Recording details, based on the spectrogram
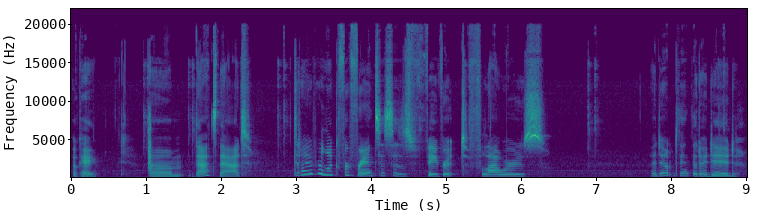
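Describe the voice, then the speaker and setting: A woman's voice: high voice, expressive, slow. A woman giving casual, chatty playthrough commentary as a gaming host, reacting aloud with interjections.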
